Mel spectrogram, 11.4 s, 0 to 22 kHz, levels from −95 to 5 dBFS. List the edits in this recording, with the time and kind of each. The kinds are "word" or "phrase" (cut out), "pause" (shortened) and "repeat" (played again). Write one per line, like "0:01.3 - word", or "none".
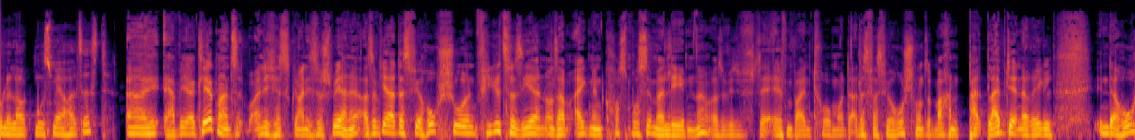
0:01.2 - pause
0:03.8 - phrase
